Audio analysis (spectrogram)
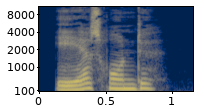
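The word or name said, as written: ÆRESRUNDE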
